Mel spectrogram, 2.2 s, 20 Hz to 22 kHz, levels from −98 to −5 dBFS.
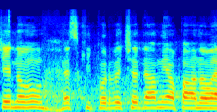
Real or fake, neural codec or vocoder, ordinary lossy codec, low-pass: fake; codec, 44.1 kHz, 7.8 kbps, Pupu-Codec; Opus, 16 kbps; 14.4 kHz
